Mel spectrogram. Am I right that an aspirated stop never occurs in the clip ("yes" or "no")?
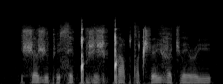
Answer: yes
